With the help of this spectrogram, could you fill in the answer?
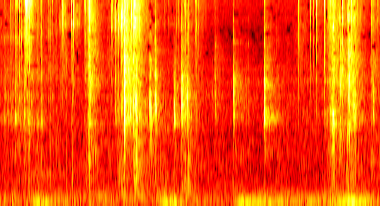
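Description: A utility knife blade scrapes curled pink shavings off a handheld solid pink pearlescent ISANA bar of soap. Short, dry, bright scraping and crackling strokes come in quick irregular bursts, each cutting off almost at once, with faint quiet gaps between them.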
